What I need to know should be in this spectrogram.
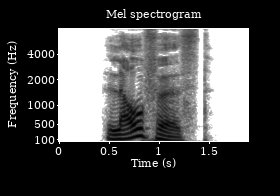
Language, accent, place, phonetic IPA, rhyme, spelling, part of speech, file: German, Germany, Berlin, [ˈlaʊ̯fəst], -aʊ̯fəst, laufest, verb, De-laufest.ogg
- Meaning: second-person singular subjunctive I of laufen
